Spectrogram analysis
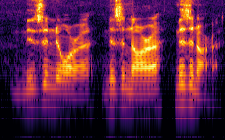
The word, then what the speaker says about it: Mizunara: And it's aged in, I can never pronounce it right, Mizunara.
